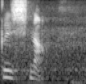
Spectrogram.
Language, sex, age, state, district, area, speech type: Kannada, female, 18-30, Karnataka, Tumkur, rural, spontaneous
